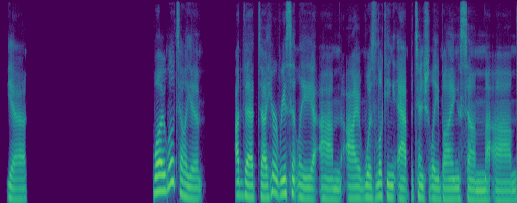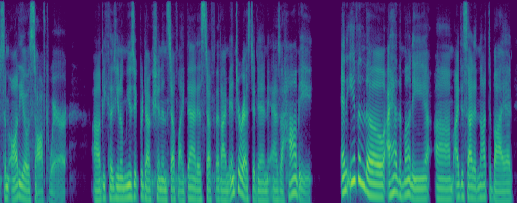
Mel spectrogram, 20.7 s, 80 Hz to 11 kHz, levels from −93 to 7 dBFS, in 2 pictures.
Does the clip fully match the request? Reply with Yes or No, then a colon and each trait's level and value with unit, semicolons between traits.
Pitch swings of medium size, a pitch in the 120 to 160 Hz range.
Yes: average, 3.9 semitones; low, 135 Hz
